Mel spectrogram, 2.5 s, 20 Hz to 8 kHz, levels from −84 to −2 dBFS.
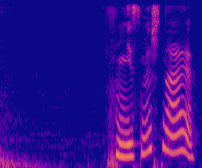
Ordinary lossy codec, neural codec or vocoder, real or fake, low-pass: none; none; real; 7.2 kHz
